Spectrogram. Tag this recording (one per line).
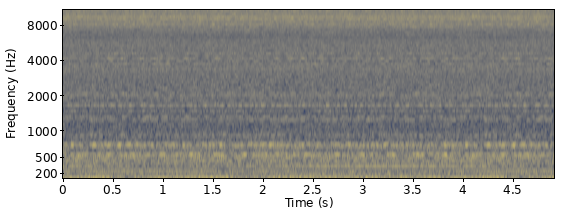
Soundscape
Still
Perpetual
